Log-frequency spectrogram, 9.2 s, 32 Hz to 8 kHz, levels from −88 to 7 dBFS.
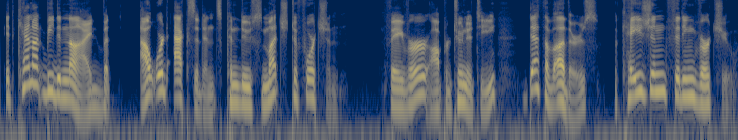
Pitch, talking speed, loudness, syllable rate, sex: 150 Hz, 125 wpm, -23 LUFS, 5.0 syllables/s, male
